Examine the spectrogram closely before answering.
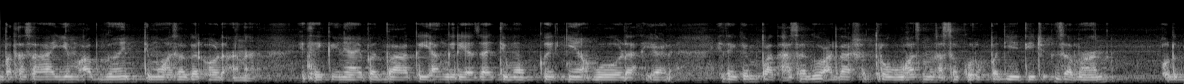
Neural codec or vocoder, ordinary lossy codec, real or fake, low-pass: none; none; real; 7.2 kHz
